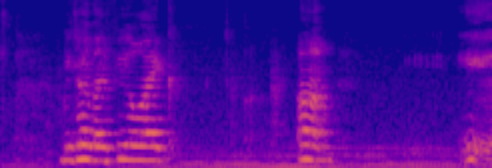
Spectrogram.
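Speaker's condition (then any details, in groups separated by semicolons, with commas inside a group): Spastic quadriplegic cerebral palsy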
